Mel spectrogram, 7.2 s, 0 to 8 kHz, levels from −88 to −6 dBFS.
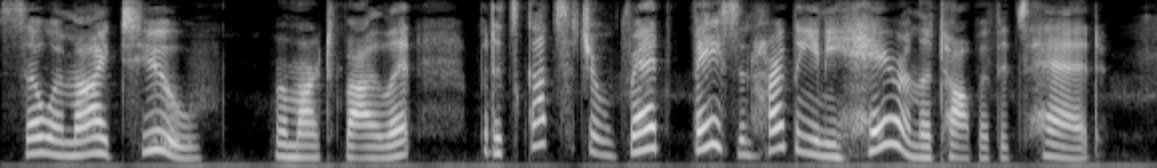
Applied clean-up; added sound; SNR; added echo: none; none; none; none.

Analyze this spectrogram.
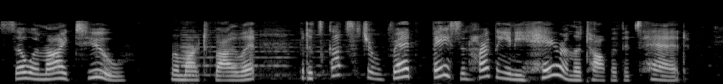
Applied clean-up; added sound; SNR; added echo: classical method Wiener filter.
